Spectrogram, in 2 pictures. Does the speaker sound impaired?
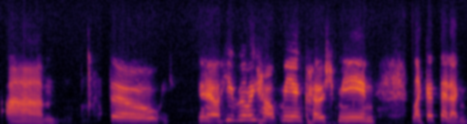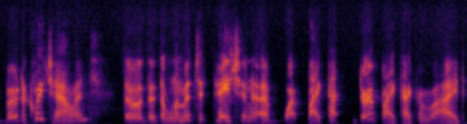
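Yes: congenital hearing loss, congenital, about 75% hearing loss.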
